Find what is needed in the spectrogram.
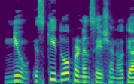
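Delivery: usual speaking voice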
